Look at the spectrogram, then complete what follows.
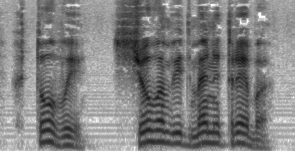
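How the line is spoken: Sharp strained question. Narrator (Ukrainian): зробивши над собою неймовірне зусилля, різко запитав

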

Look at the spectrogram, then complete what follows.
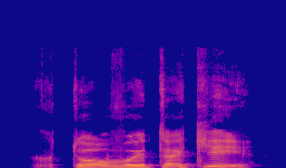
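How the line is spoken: Croaked. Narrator (Ukrainian): прохрипів Колінс

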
